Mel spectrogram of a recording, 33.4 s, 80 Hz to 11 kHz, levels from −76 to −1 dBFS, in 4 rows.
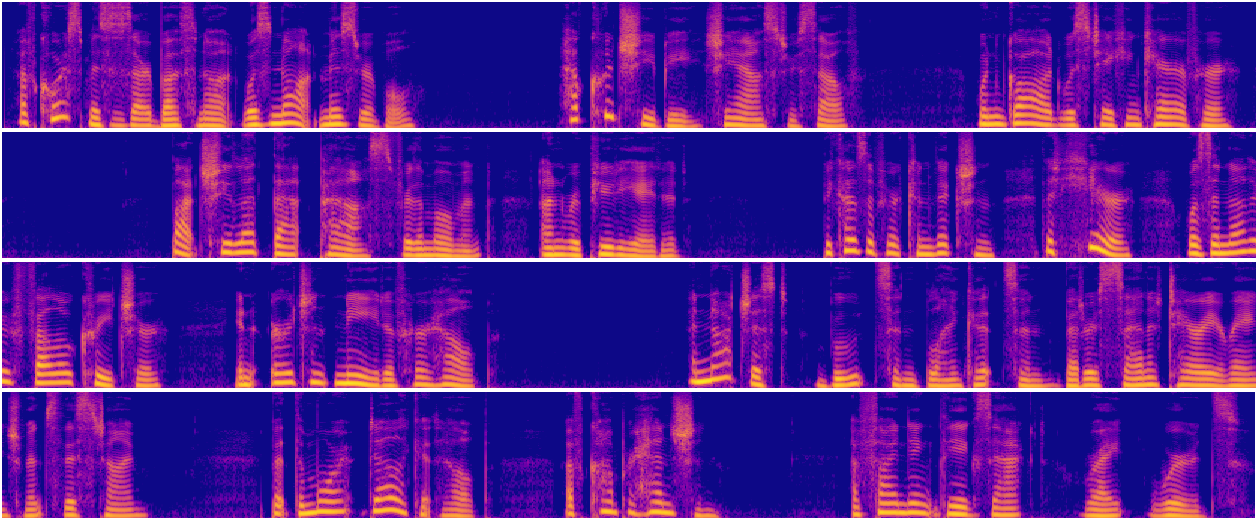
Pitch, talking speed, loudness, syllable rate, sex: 180 Hz, 125 wpm, -17 LUFS, 4.7 syllables/s, female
